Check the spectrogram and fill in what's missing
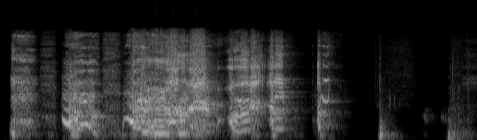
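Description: A sick man coughs repeatedly in harsh, close bursts, a long fit followed by a few weaker, spaced coughs and throat sounds, during a play reading.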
